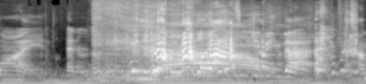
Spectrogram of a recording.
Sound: group laughs

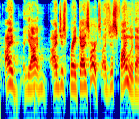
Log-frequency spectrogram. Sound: stammers

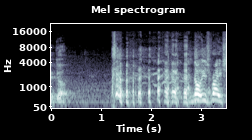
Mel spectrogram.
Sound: laughing

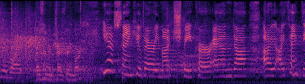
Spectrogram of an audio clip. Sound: applause

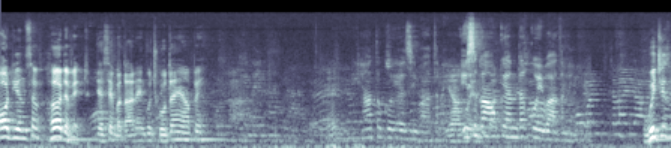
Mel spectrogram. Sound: non-english speech

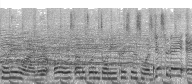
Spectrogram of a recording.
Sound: children cheering

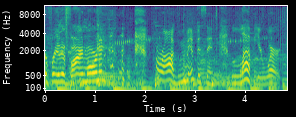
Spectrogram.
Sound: giggling

